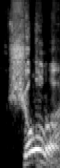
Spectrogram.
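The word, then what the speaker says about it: Xolo: I was mispronouncing the actor's name. Sholo.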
